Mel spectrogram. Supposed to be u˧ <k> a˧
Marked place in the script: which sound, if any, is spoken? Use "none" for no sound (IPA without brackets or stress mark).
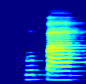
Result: k͡p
